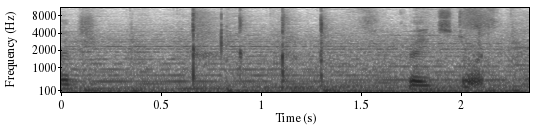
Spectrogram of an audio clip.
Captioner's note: claps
